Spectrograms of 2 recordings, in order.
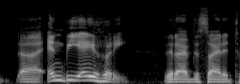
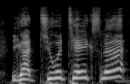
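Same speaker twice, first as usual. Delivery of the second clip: excited; 12 semitones higher than usual. Real, not acted. Host prompting guest excitedly.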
